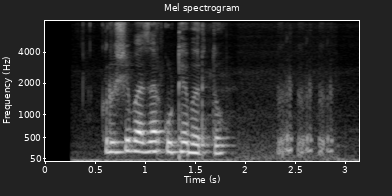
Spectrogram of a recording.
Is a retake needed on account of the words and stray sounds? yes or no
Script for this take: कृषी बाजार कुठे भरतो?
yes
